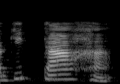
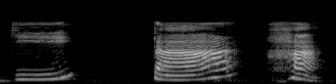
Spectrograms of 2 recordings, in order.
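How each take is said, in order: First: Said in the usual way. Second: "guitarra" split GUI, TAR, RA with clear pauses; three separate sounds in "guitarra", the last two loud; syllable by syllable. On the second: Shown as a demonstration. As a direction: sound out "guitarra" slowly, one syllable at a time. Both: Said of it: "ela tem três sons".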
